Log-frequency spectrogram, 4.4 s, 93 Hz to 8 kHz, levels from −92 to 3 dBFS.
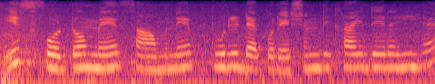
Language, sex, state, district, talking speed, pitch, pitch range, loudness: Hindi, female, Haryana, Jhajjar, 135 wpm, 225 Hz, 215-235 Hz, -17 LUFS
